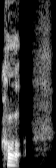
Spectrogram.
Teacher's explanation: ka is touched, alpa prana, so no aspiration, and khara, hard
